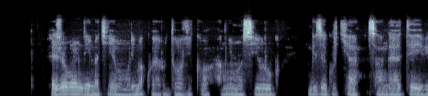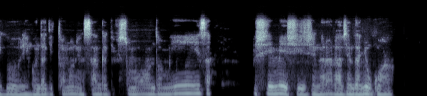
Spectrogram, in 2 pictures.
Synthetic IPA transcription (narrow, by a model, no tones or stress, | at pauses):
e̞ʒo̞βuːndinacijemumuɾimakuaɾudovikʰo̞hamŋemusijuɾuɡo | ŋɡize̞ɡuɾcansaːŋɡajatʰe̞jeβiɡoːɾiŋɡo̞ndaɡitʰo̞nuɾensaːŋɡaɡifi̥sumuhoːndo̞mŋiːza | ɾuʃimiʃiʒe̞naɾaɾavjendaɲuɡwa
